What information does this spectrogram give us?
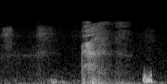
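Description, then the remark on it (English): A dog whines and huffs in short, breathy bursts, with a sharper snort-like sound and a low whimper, and no talking. “Yeah, the dog is so upset.”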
